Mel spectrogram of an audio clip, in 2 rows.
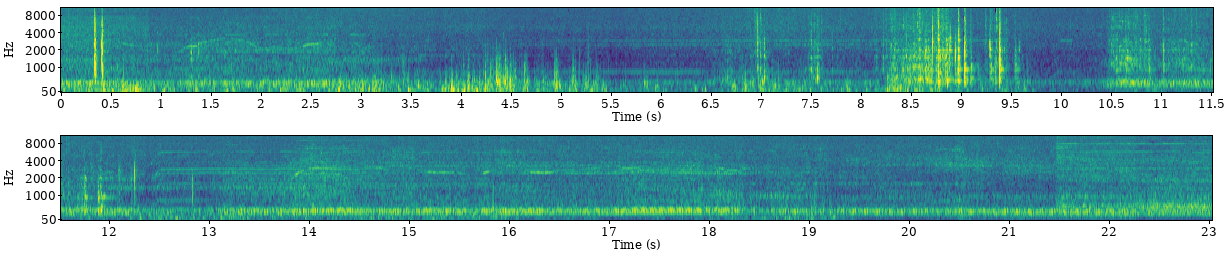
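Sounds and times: model truck motor running: 0:00.0 - 0:23.0.

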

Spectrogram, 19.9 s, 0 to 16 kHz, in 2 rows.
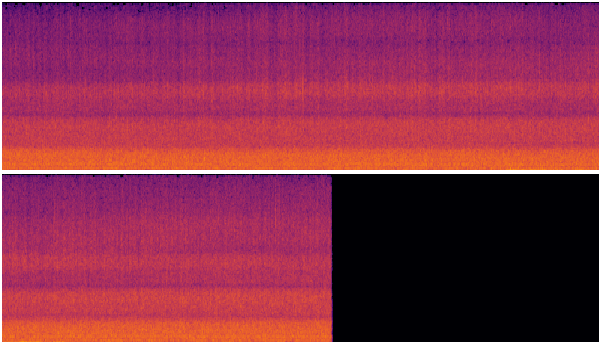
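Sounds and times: flood water rushing over rocks: 0:00.0 - 0:15.4.

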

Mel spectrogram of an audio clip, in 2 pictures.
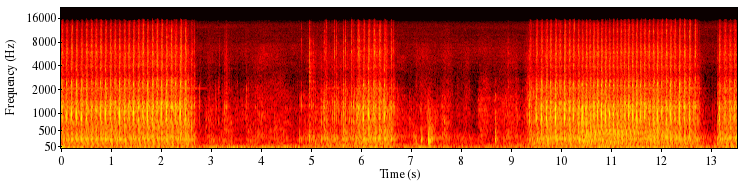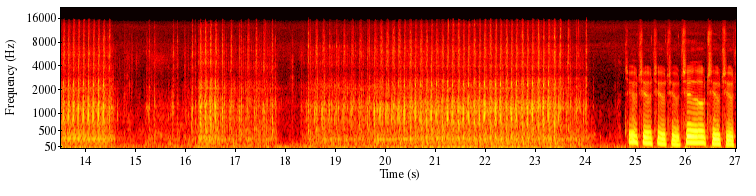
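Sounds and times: sewing machine needle rattling: 0:00.0 - 0:03.4, 0:04.9 - 0:06.8, 0:09.4 - 0:24.2.

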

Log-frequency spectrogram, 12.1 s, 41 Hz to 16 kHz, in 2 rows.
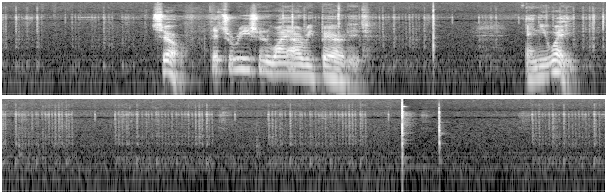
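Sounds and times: faint patchy hiss: 0:00.0 - 0:12.0
sharp clicks: 0:02.8 - 0:10.5.

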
